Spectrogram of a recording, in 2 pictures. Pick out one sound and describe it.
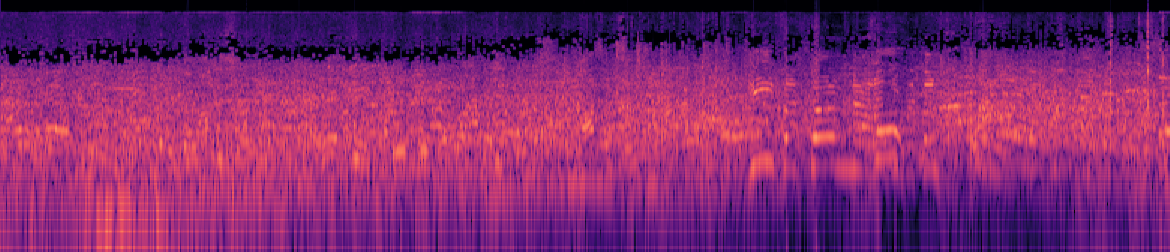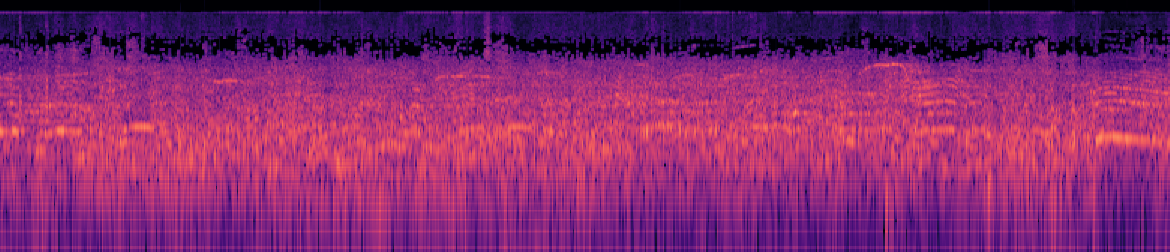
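A large crowd cheers and chatters loudly in an open stadium.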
